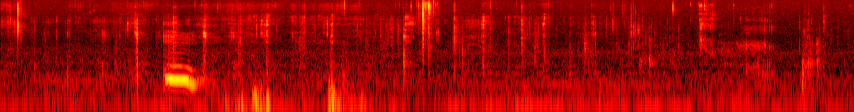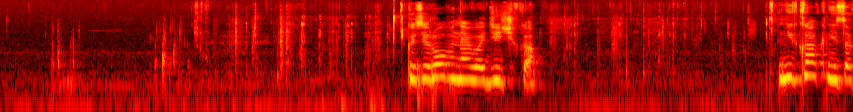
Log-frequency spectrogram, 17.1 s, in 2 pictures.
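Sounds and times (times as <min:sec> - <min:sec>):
wet chewing clicks and crunches: 0:00.0 - 0:07.2, 0:10.0 - 0:12.8, 0:13.6 - 0:16.6
sipping and swallowing: 0:06.3 - 0:08.4.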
